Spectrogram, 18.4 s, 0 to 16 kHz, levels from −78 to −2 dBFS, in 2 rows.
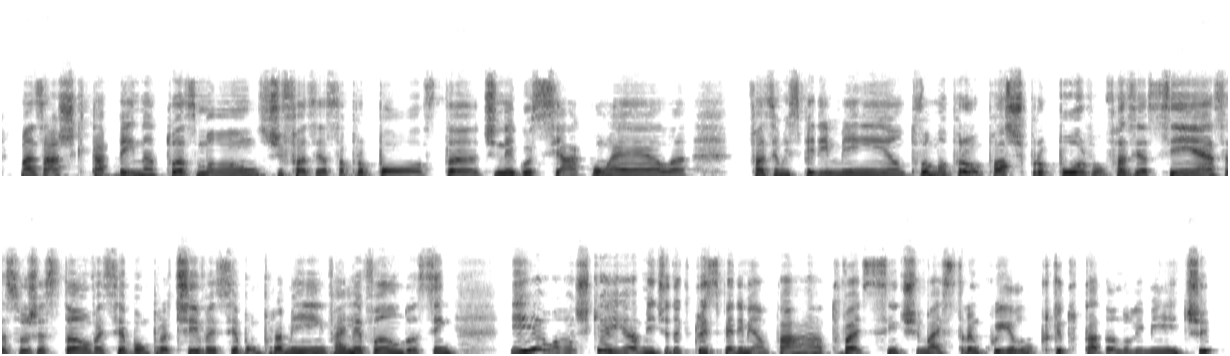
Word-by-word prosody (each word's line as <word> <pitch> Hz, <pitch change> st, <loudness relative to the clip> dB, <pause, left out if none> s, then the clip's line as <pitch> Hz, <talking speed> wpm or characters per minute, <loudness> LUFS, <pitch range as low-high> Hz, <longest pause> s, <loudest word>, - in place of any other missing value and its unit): Mas 200 Hz, +2 st, +3 dB
acho 225 Hz, 0 st, +1 dB
que -, -, -16 dB
tá 245 Hz, -2 st, +1 dB
bem 200 Hz, +3 st, -1 dB
na 245 Hz, 0 st, -1 dB
tuas 225 Hz, -3 st, +2 dB
mãos 190 Hz, +3 st, -1 dB
de 205 Hz, -, -1 dB
fazer 195 Hz, -, -1 dB
essa 190 Hz, +1 st, -3 dB
proposta, 180 Hz, -1 st, +1 dB
de 190 Hz, -, 0 dB
negociar 185 Hz, -2 st, +1 dB
com 185 Hz, -2 st, +2 dB
ela, 175 Hz, 0 st, 0 dB, 0.5 s
fazer 250 Hz, 0 st, +2 dB
um 270 Hz, -, +1 dB
experimento. 195 Hz, -6 st, -1 dB
"Vamos 270 Hz, +6 st, +3 dB
pro" 260 Hz, -4 st, +2 dB
"Posso 335 Hz, +1 st, +2 dB
te -, -, -2 dB
propor?", 205 Hz, +2 st, +3 dB
"Vamos 270 Hz, +4 st, -6 dB
fazer 230 Hz, -6 st, +1 dB
assim?", 190 Hz, +2 st, 0 dB
"Essa 240 Hz, +4 st, +1 dB
sugestão 205 Hz, -3 st, 0 dB
vai 205 Hz, 0 st, -1 dB
ser 210 Hz, +2 st, 0 dB
bom 190 Hz, 0 st, 0 dB
para 185 Hz, -3 st, -1 dB
ti, 200 Hz, +4 st, +2 dB
vai 190 Hz, 0 st, 0 dB
ser 195 Hz, +2 st, -1 dB
bom 175 Hz, -2 st, -4 dB
para 170 Hz, -2 st, +1 dB
mim". 200 Hz, +2 st, +1 dB
Vai 195 Hz, -1 st, +2 dB
levando 240 Hz, -2 st, +2 dB
assim. 255 Hz, +6 st, -1 dB, 0.5 s
E 325 Hz, -, +2 dB, 0.2 s
eu 440 Hz, -, -7 dB
acho 405 Hz, +1 st, -4 dB
que, -, -, -1 dB
aí, 360 Hz, -5 st, 0 dB
a 335 Hz, -, 0 dB
medida 275 Hz, +3 st, -3 dB
que 315 Hz, -, -26 dB
tu 330 Hz, -, +1 dB
experimentar, 245 Hz, -4 st, -1 dB
tu -, -, -16 dB
vai 220 Hz, -1 st, +4 dB
se 215 Hz, -, -9 dB
sentir 205 Hz, -3 st, -1 dB
mais 165 Hz, -1 st, -1 dB
tranquila, 195 Hz, +5 st, -1 dB
porque 200 Hz, -, -1 dB
tu 195 Hz, -, -14 dB
tá 190 Hz, -, +1 dB
dando 175 Hz, 0 st, -5 dB
limite. 190 Hz, -, 0 dB
205 Hz, 205 wpm, -23 LUFS, 185-240 Hz, 0.5 s, vai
